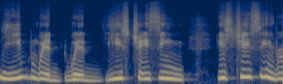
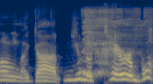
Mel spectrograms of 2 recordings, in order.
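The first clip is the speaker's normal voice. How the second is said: mock perturbed disgust, lower pitch; 4 semitones lower than usual. Reenacting a movie scene where a towel falls: imitating a perturbed Garcia. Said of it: "he is so perturbed".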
